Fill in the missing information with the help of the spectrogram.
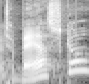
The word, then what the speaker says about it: Tabasco: I always thought they looked like tobacco sauce. Or what? How do you say it? – Tabasco? – Tabasco sauce mixed with beef gravy.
